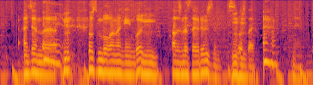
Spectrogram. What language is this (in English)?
Kazakh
